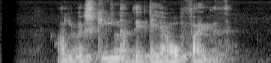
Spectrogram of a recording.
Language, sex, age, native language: Icelandic, male, 30-39, Icelandic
